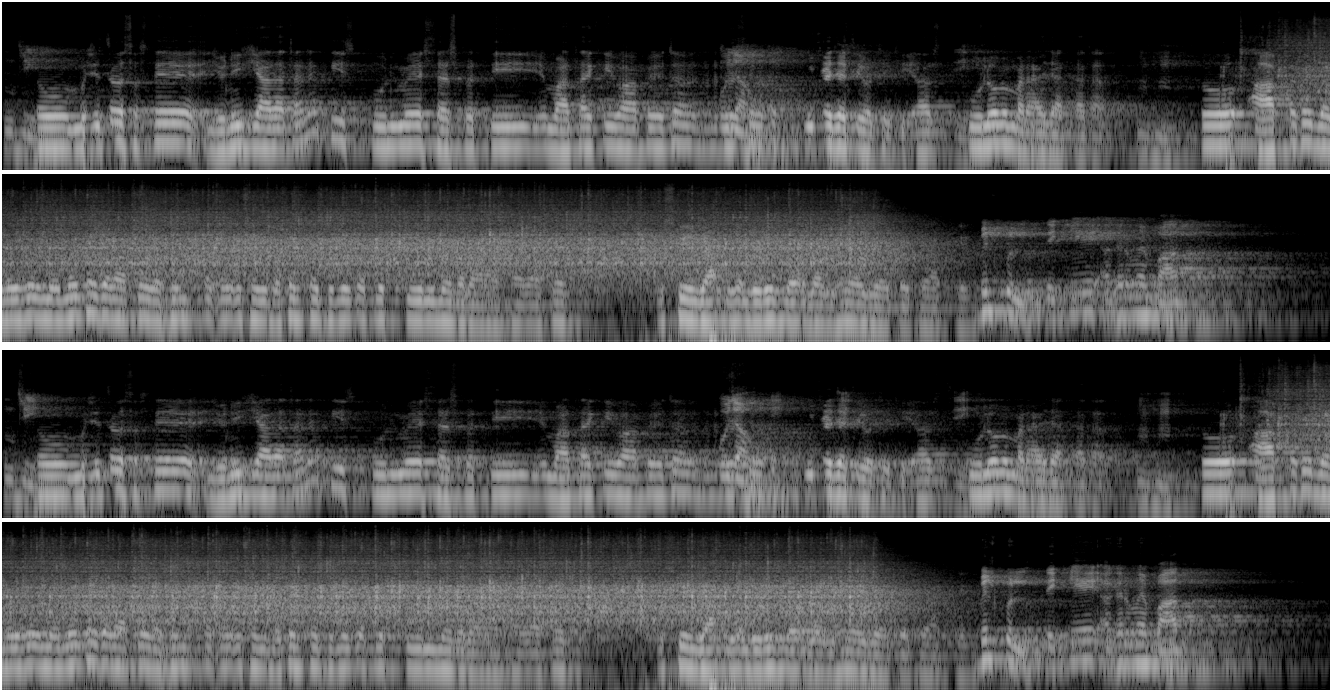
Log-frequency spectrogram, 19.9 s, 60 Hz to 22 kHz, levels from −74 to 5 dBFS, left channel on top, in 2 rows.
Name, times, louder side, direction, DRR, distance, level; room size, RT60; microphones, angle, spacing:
voice 1, 0.3-5.7 6.0-8.3 9.0-14.2 14.9-17.2, left 1 dB, 20° left, 8 dB, 0.4 m, -26 dB
voice 2, 5.4-5.9 7.1-7.3 8.5-8.8 17.2-18.9, right 2 dB, 45° right, 4 dB, 1.2 m, -29 dB
Applause, 9.1-16.5, right 2 dB, 20° right, 2.1 m, -26 dB
15.5 x 6.1 x 9.8 m, 2.5 s
head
